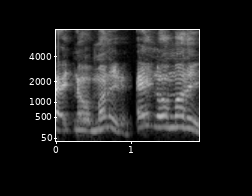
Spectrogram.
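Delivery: put-on ranting conspiracy theorist host voice. After reading news of damages to Sandy Hook families, try an Alex Jones voice. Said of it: "How do you do an Alex Jones voice?".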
